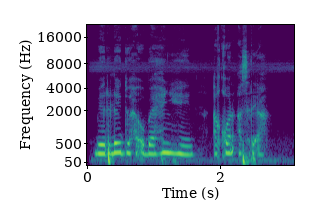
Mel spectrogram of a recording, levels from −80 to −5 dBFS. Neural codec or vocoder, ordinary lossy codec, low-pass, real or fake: none; none; none; real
